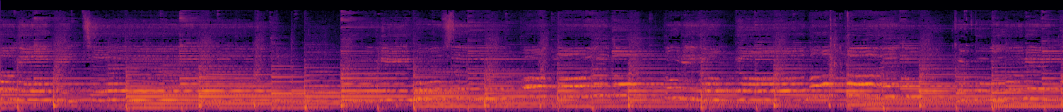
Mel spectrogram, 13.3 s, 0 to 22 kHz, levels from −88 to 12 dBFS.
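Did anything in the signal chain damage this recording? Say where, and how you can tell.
Yes. At 3.65 s, 5.74 s, 6.98 s and 12.57 s the sound jumps forward with no gap, losing around 40 ms at the first and last and around 20 ms at the other two. This is likely a dropped buffer (overrun) at the driver or buffer stage: capture fell behind, the hardware overwrote unread samples, and the audio on either side was spliced straight together.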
